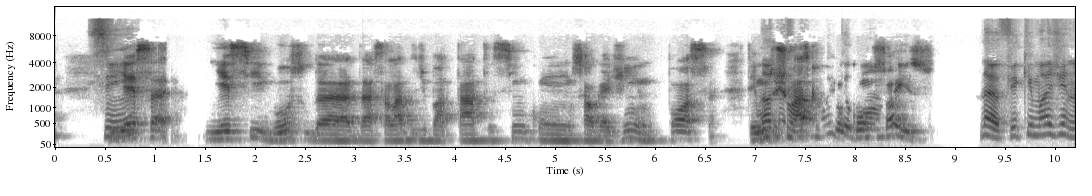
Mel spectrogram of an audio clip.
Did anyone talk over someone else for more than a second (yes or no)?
yes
